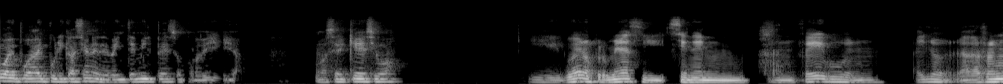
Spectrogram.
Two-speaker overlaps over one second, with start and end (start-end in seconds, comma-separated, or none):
none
